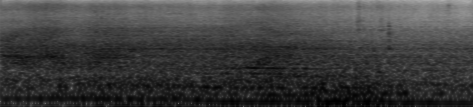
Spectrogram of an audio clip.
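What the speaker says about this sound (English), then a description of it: "And the traffic seems to be a little bit heavy." Steady low rumble of road traffic heard from inside a car cruising down a busy strip, a continuous engine and tire drone with no talk.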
